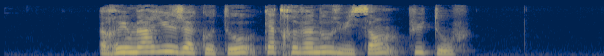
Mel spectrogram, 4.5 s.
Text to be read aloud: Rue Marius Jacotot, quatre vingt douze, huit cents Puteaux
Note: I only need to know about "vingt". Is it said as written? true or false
true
